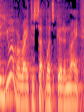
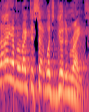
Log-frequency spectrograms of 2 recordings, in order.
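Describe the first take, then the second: First: Lower, settled concession; deference. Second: High-pitched, insistent claim; self-assertion. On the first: Believer focused on the Lord hands over the right, deferential. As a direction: drop the pitch and yield on "You". God-focus set against self-focus. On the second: Believer focused on himself claims the right, self-assertive. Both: Acted.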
